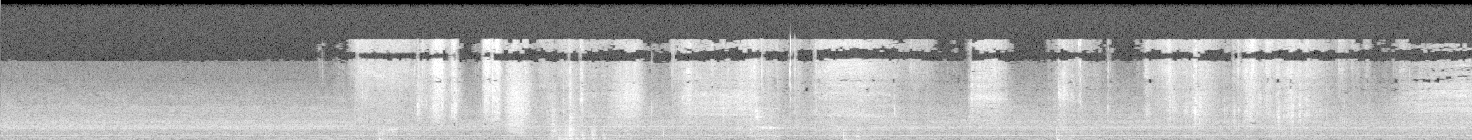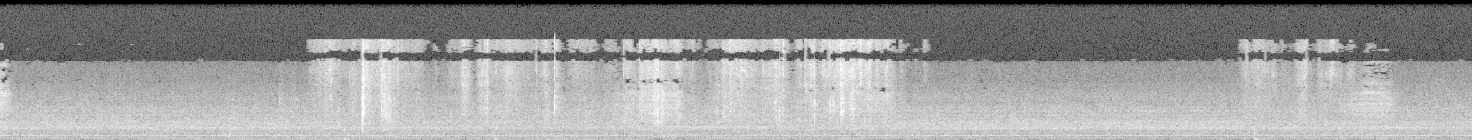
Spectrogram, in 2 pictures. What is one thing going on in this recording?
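A painting tool softly scrapes and dabs at wet paint close by.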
